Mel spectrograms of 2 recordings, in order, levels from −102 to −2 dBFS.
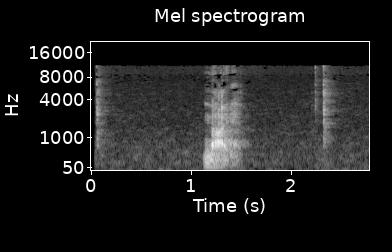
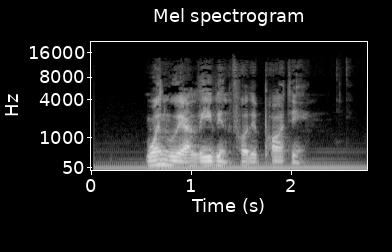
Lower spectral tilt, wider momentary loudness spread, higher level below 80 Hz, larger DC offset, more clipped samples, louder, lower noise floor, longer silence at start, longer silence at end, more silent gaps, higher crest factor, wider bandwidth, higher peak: second, -4 dB/octave vs -6.5 dB/octave; first, 18 LU vs 15 LU; second, -52 dBFS vs -42 dBFS; neither; neither; first, -17 LUFS vs -24 LUFS; first, -61 dBFS vs -46 dBFS; second, 0.05 s vs 0.2 s; first, 0.4 s vs 0 s; neither; about the same, 24 dB vs 20 dB; second, 11.5 kHz vs 13 kHz; first, 0 dBFS vs -6 dBFS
